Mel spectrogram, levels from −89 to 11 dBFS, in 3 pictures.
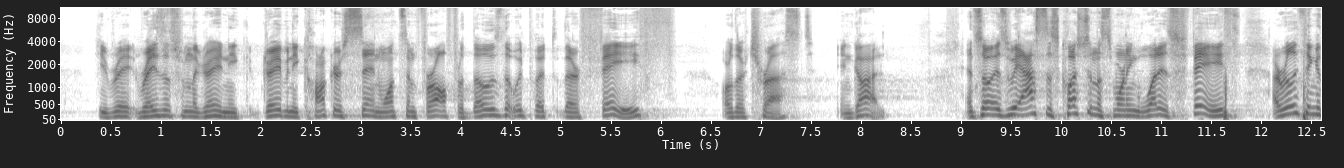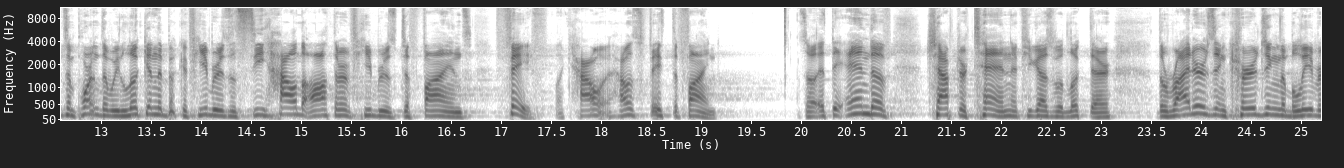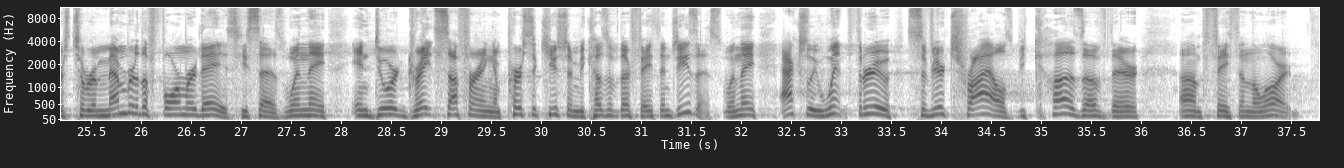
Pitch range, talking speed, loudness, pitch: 145-180 Hz, 195 wpm, -30 LUFS, 160 Hz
